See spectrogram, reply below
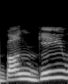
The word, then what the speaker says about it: Bungie: It is not. It is Bungie with a hard G.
